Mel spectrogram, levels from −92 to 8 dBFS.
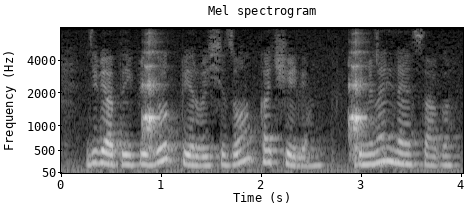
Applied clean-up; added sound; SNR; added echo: none; Bowed string instrument; 1 dB; none.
